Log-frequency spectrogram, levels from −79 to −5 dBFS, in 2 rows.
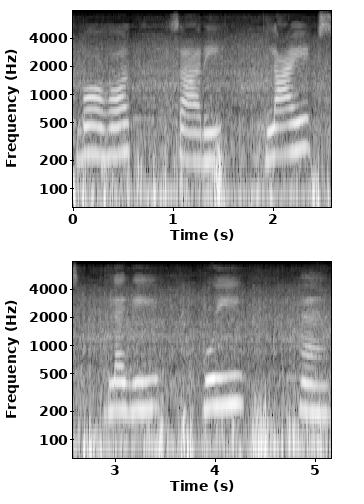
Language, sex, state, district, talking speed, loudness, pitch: Hindi, female, Chandigarh, Chandigarh, 70 wpm, -15 LUFS, 205 Hz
